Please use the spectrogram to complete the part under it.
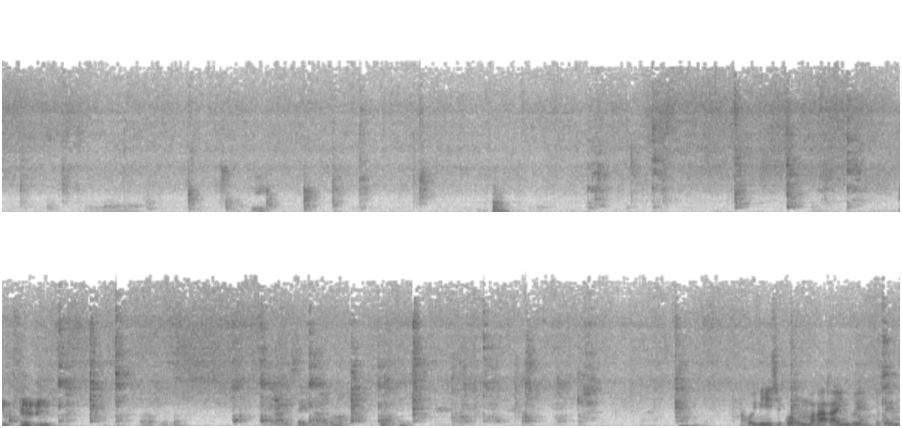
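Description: A spatula scrapes and clinks against a frying pan.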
